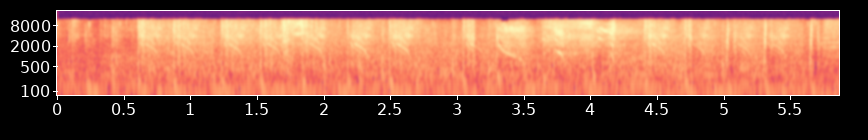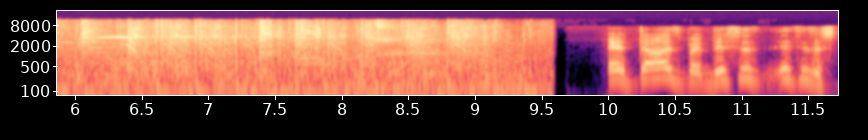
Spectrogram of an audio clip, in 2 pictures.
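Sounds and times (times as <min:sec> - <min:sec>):
rapid gunfire in a film action scene: 0:00.5 - 0:05.7, 0:06.4 - 0:09.3
speech: 0:10.0 - 0:11.7.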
